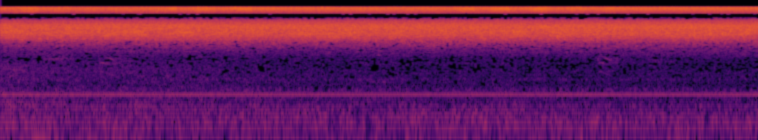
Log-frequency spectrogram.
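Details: Cicadas on a summer day at Shakujii Park, Tokyo, producing a bright, continuous sizzle of chirping high in pitch, steady in loudness throughout, with a faint low hum beneath.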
